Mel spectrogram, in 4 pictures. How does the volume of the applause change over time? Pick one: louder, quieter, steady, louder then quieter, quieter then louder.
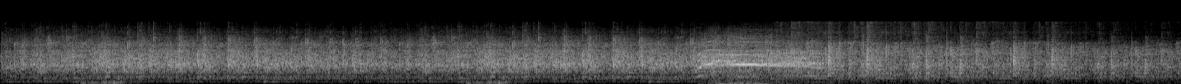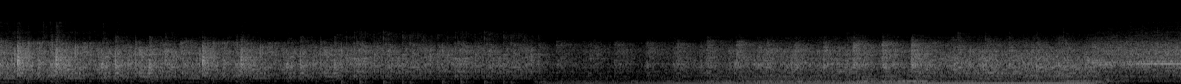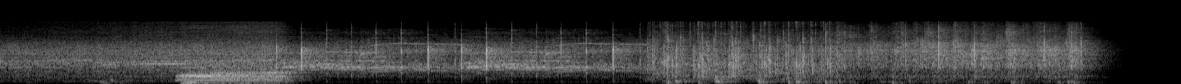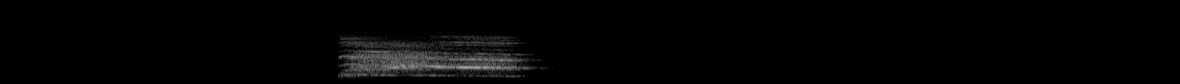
quieter then louder.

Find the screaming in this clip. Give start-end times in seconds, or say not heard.
7.0-8.3, 25.4-26.6, 38.8-40.6.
